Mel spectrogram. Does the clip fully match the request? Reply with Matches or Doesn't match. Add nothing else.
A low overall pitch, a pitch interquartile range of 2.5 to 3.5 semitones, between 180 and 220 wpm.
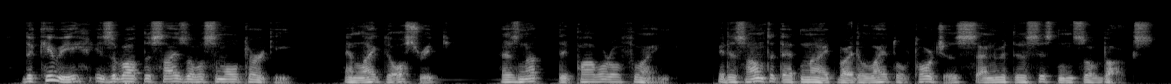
Matches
